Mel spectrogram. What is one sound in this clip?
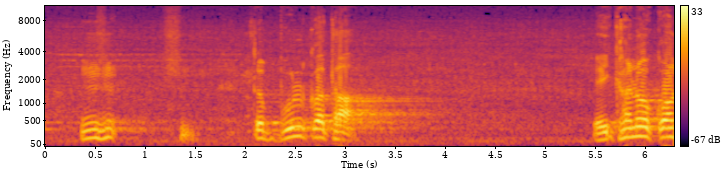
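An elderly man speaks calmly into a microphone with pauses, heard through a loudspeaker.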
